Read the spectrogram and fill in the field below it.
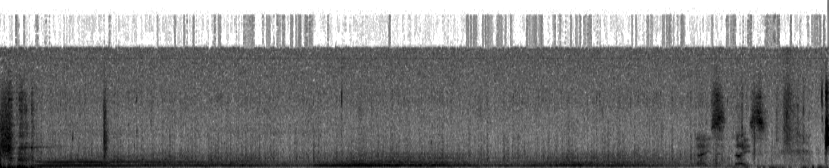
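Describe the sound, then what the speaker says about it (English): A train rolls past outside an open window during a storm, its horn sounding in sustained tones as the rumble builds and fades, with a few sharp clicks near the end. "Here comes a train."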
